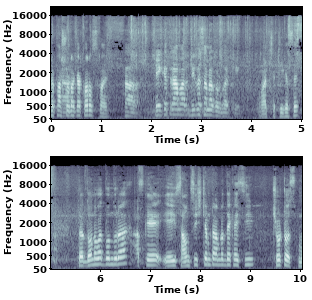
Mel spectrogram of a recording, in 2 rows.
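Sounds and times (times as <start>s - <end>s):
man speaking: 0.0s - 5.0s, 5.6s - 10.0s.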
